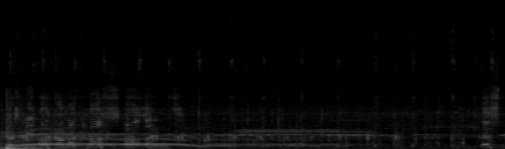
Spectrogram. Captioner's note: cheering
